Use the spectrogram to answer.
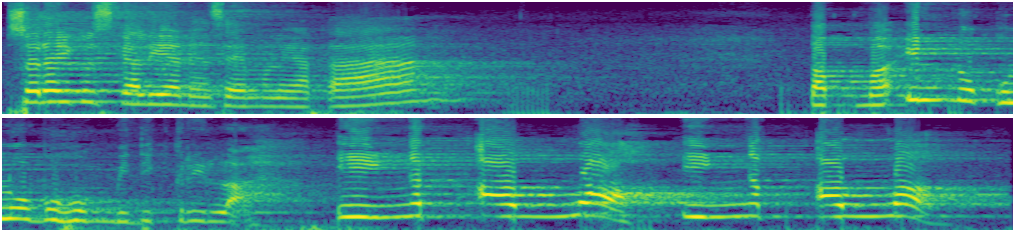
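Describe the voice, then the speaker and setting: Woman preacher, slow sing-song sermon, repeats refrains over and over, bright voice, roomy echo. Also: high-pitched, expressive. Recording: echoey hall with long reverb.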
